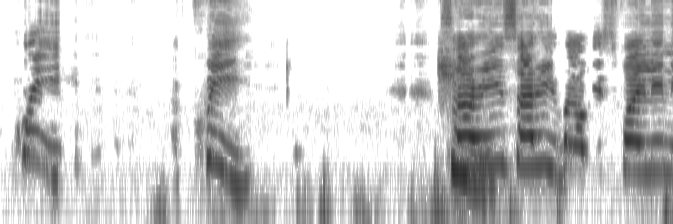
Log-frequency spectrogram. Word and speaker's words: Twi: pronunciation. It Twi. is tree. It is tree. Can you hear me? Okay, it's Quee.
